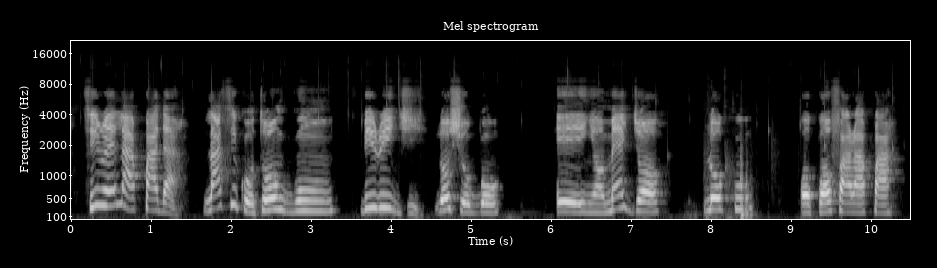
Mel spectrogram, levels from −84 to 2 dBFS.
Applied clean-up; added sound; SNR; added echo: neural mask model RNNoise.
